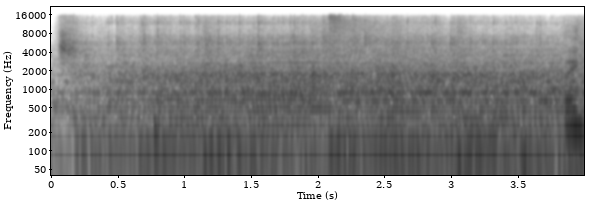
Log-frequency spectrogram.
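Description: Audience applauding at the end of a talk, with music playing over the clapping.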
